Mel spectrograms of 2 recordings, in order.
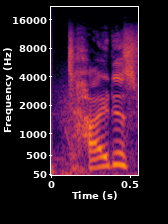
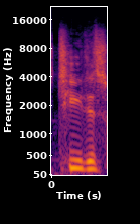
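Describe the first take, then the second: First: Tidus with "tie" as first syllable; TIE-dus pronunciation. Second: Tidus with a long "ee" first; TEE-dus pronunciation. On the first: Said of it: "the first sounds cooler". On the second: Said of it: "second option is technically correct". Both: Shown as a demonstration.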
